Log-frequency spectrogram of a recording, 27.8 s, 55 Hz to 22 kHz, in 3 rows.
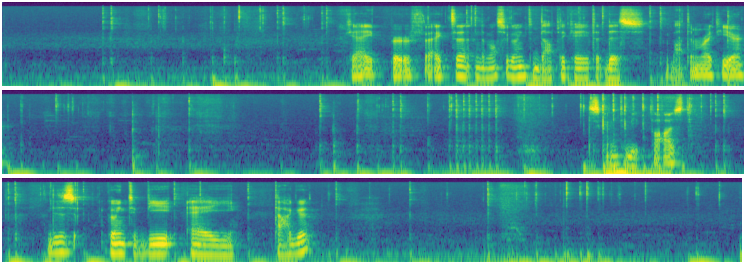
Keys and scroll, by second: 2.6 Escape, 7.0 c, 9.3 v, 16.3-17.9 typing.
